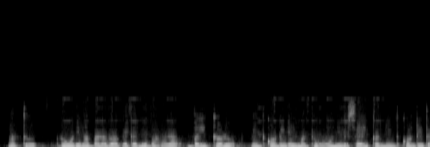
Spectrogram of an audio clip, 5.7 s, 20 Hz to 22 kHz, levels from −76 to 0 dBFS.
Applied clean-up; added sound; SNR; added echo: neural separator model SepFormer DNS4.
